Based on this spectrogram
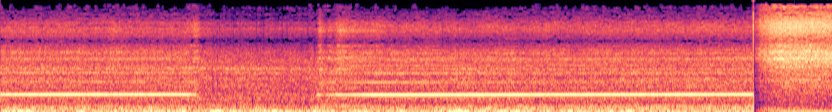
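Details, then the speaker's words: Toyota Unser rear axle while driving; a steady whine over road rumble, like metal grinding when lifting off the throttle, from damaged rear differential gears; the axle oil was found dirty. "Dia punya bunyi dia bising nampak. Kalau saya lepas minyak hilang tekan minyak macam tu bunyi dia macam besi bergesel."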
